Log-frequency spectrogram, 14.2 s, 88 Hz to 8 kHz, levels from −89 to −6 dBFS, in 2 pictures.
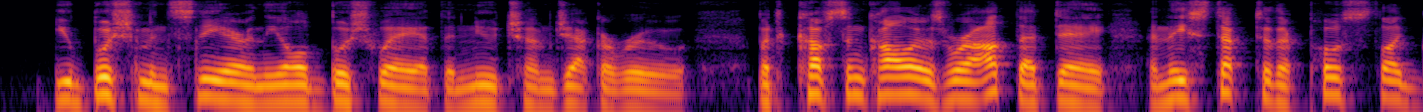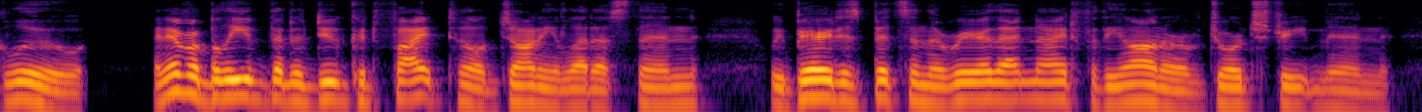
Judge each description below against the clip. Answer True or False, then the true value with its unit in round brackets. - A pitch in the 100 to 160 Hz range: True (135 Hz)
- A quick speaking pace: True (245 wpm)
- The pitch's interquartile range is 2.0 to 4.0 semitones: False (4.7 semitones)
